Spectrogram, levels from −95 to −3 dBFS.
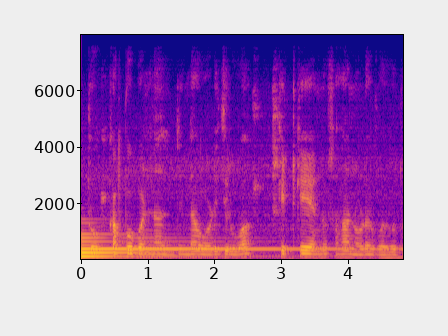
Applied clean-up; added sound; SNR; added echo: none; Electric guitar / Bass guitar; -3 dB; reverberation time 0.2 s.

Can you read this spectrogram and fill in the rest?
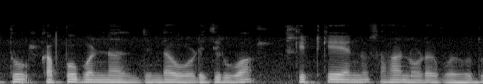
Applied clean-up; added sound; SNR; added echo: none; none; none; none.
